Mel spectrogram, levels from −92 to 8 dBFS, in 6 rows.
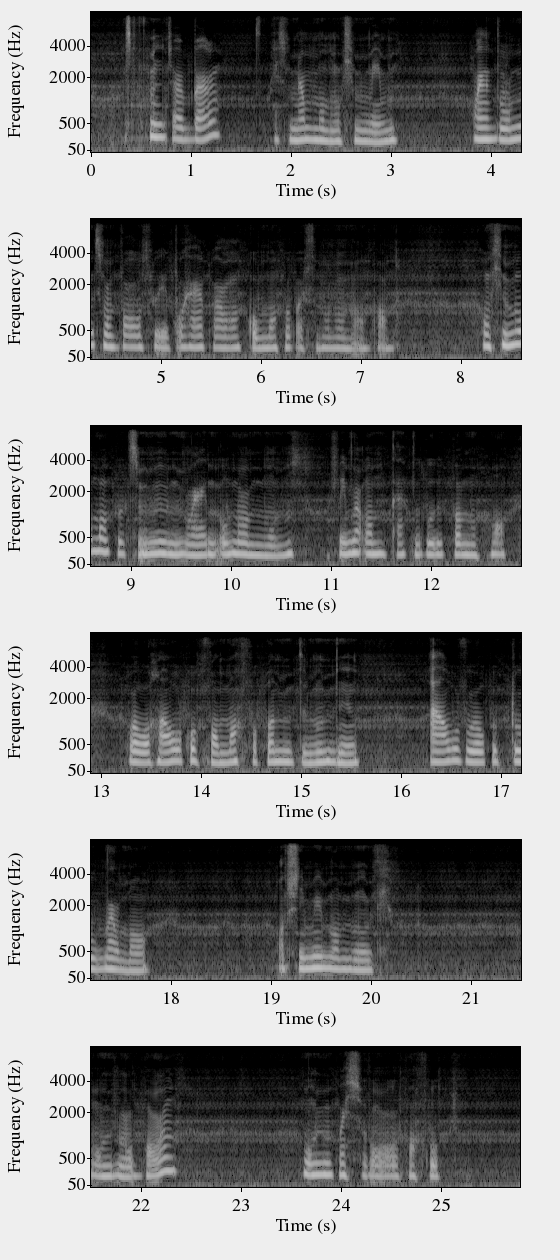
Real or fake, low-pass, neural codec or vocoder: fake; 7.2 kHz; autoencoder, 22.05 kHz, a latent of 192 numbers a frame, VITS, trained on many speakers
